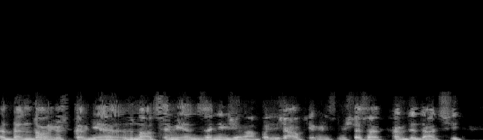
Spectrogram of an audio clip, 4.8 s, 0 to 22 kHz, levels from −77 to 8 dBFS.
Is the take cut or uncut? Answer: uncut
